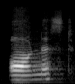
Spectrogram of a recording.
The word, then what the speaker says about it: honest: H is silent, honest அப்படின்னு சொல்லணும்.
